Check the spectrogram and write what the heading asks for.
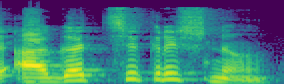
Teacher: कृष्ण का जो अंतिम स्वर है अ उसी को हम लंबा करके बोलते हैं और उस स्वर को हम प्लुत कहते हैं अब इस प्लुत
